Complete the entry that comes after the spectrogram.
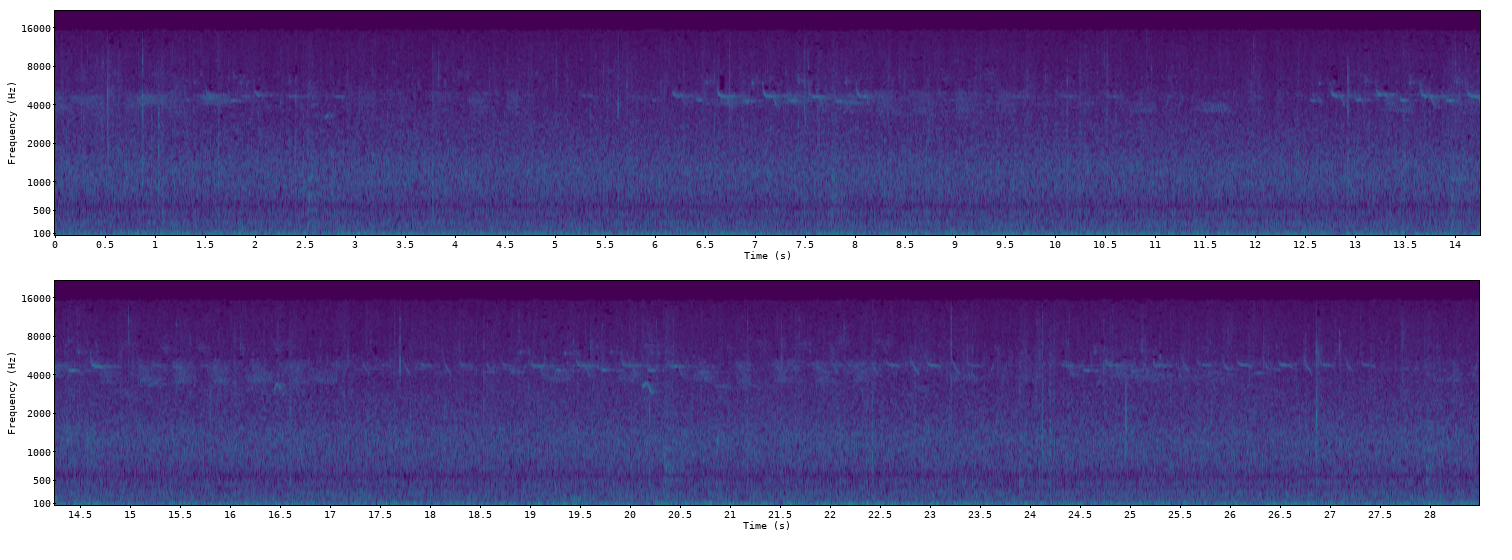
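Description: Steady rain on a corrugated metal roof, with a stream of runoff pouring off the roof edge. High chirping trills come through now and then, several times over.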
